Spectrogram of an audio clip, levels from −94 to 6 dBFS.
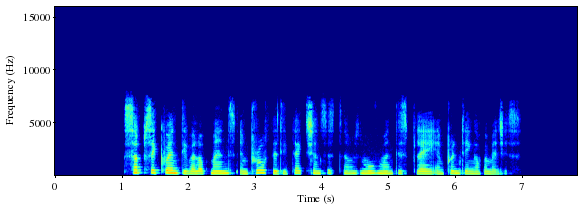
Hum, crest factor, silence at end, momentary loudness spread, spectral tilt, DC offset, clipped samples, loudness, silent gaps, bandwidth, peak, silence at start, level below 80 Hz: none; 20 dB; 0.95 s; 11 LU; -4.5 dB/octave; under 0.1%; under 0.1%; -36 LUFS; 4.20-4.27 s, 5.30-5.38 s; 7.6 kHz; -16 dBFS; 1.05 s; -80 dBFS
